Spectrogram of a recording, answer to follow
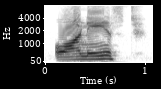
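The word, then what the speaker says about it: honest: ওদিয়ে দেখো কি হচ্ছে অনেস্ট তাহলে অনেস্ট মানে কিন্তু এখানে এইচটার উচ্চারণ হচ্ছে না এইটা নামে মাত্র আছে প্রথমে কিন্তু এটা উজ হয়ে আছে মানে সাইলেন্ট হিসেবে আছে যখন কোন লেটারের উচ্চারণ হয় না তখন সেই লেটারটাকে বলা হয় সাইলেন্ট লেটার বলা হয় এখানে কিন্তু এইচ মডেল মাত্র আছে নামে মাত্র আছে কিন্তু এইচ এর উচ্চারণটা হচ্ছে না তাই এইচটা হচ্ছে সাইলেন্ট লেটার তারপর থেকে দেখো ও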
